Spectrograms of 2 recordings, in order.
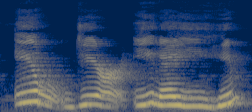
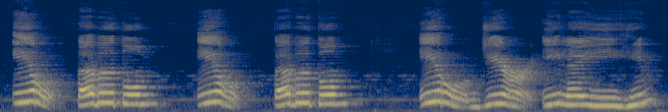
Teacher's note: را ساکن ما قبل کسرہ عارضی جب یہ آ جائے تو بھی را موٹا ہی رہتا ہے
